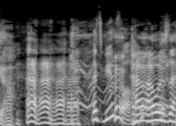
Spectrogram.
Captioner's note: laughing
